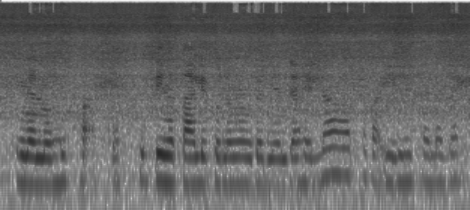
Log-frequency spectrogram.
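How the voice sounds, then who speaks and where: A woman talks at a moderate pace. Her words carry noticeable background noise and audible room echo. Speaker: vlogger, domestic worker. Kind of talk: casual vlog chat. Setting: outdoors by swimming pool.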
